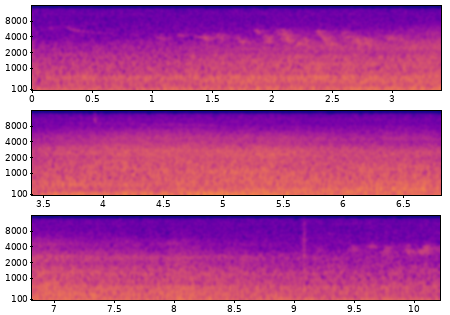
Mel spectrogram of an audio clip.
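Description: A vehicle passing by: a broad rushing noise with a low rumble that builds gradually to a peak about halfway through and then fades away.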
